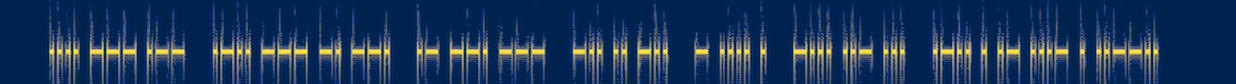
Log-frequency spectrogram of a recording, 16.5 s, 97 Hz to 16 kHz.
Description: Morse code, heard as a keyed tone, about 22 wpm, 700 Hz. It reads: HOW LONG AGO DID THE BUS LEAVE?
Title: Sentences from Top 1000 Words - Review Part 6 - 22wpm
